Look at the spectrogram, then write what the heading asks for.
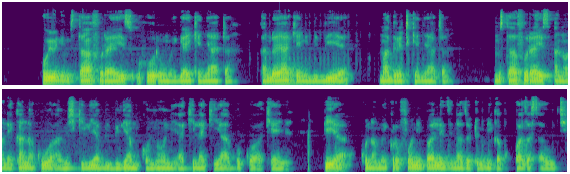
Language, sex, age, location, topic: Swahili, male, 18-24, Kisii, government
